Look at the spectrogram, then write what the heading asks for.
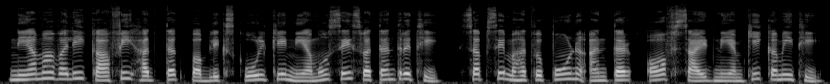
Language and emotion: Hindi, neutral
